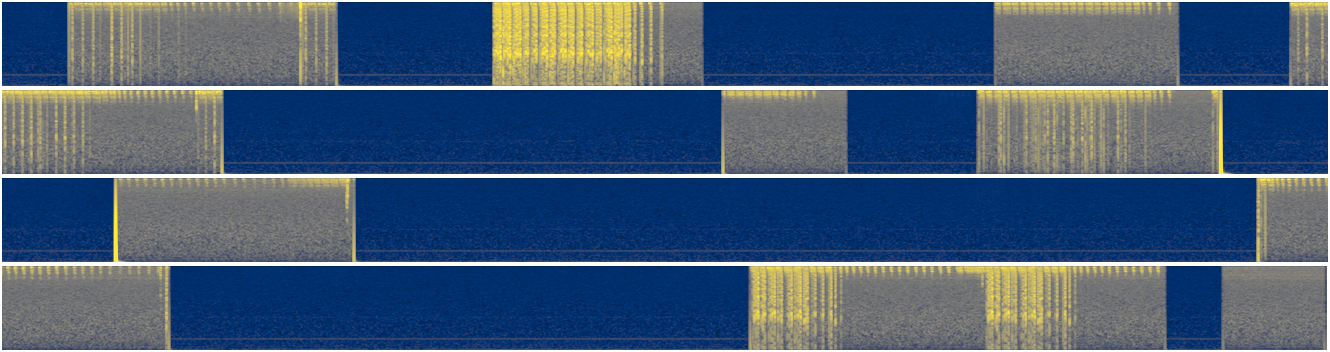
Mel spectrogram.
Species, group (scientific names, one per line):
Conocephalus dorsalis
Orthoptera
